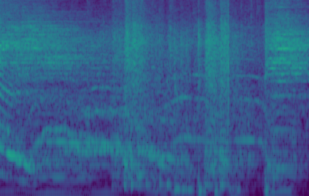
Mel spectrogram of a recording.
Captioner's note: cheering, applause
